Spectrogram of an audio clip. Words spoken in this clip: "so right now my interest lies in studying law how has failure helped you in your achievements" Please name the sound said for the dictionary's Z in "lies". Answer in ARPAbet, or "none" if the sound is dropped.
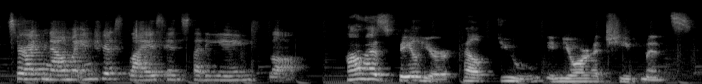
Z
